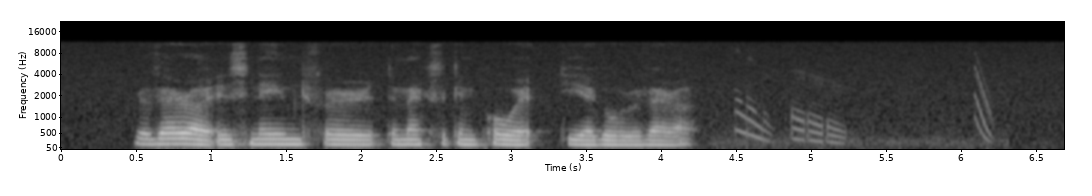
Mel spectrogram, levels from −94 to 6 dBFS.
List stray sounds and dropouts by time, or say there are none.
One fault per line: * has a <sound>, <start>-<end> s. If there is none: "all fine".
* has a chirp, 4.5-5.3 s
* has a chirp, 6.1-6.2 s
